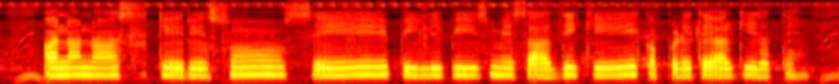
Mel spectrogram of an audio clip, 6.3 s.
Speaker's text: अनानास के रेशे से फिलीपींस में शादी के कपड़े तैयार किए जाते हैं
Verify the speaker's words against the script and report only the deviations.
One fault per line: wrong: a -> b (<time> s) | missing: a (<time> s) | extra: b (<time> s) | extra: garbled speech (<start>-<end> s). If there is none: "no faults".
no faults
